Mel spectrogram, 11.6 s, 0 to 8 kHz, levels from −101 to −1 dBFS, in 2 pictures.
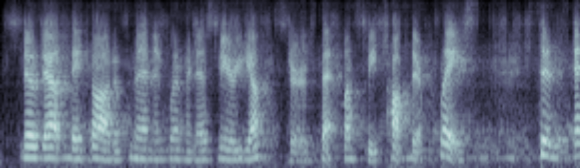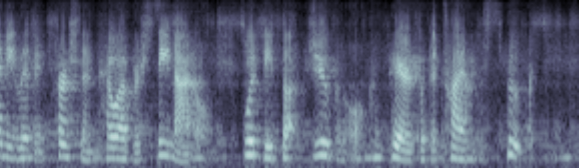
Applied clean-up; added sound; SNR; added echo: neural separator model SepFormer DNS4.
